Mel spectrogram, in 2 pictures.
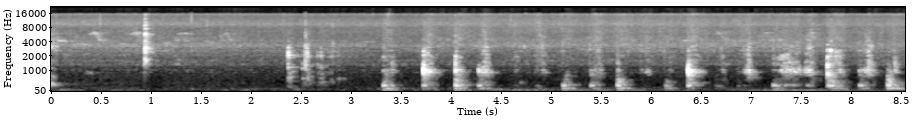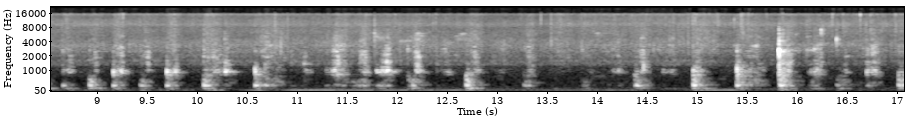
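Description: Coriander, turmeric and chili powder fry in hot oil for a curry. Soft crackling sizzles come in irregular bursts alongside light stirring scrapes, fairly quiet and close, with no talking.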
